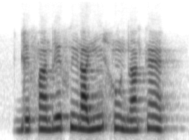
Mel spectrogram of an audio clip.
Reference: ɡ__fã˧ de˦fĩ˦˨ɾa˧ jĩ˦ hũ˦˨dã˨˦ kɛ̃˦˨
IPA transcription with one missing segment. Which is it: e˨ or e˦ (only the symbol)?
e˨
